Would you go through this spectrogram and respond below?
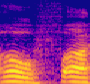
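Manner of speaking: imitated flat, half-hearted, unenthusiastic delivery. Retelling how a broadcast line was read: imitating Corey saying it without conviction. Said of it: "lack of conviction".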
